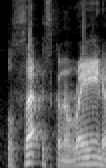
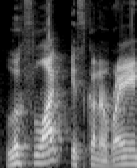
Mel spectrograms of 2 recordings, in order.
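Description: First: It is said quickly and smoothly. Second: It is said slowly and carefully.

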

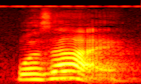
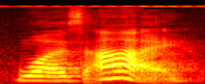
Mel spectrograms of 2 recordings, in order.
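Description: First: It is said at a faster pace. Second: It is said at a slower pace.

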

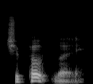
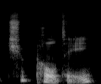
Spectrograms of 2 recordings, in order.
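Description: First: The L sound comes after the T sound. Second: The L sound comes before the T sound. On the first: The speaker calls it right. "The L clearly comes after the T" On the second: The speaker calls it wrong. "it is not Chipotle"

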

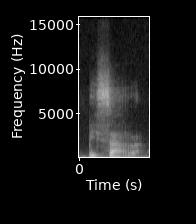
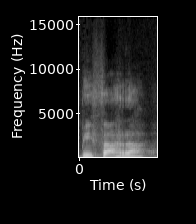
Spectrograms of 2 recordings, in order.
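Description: First: The z is sounded like s. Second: The z is sounded like th. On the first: The speaker calls it right. "Lo correcto es decir" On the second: The speaker calls it wrong. "ni decimos pizarra"

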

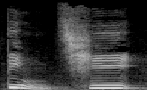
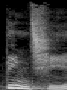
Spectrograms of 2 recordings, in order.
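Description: First: The second syllable has a high level first tone. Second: The second syllable has a rising second tone. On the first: The speaker calls it right. "应该是定期" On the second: The speaker calls it wrong. "不要念成是定期"

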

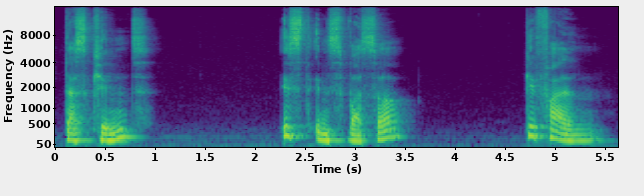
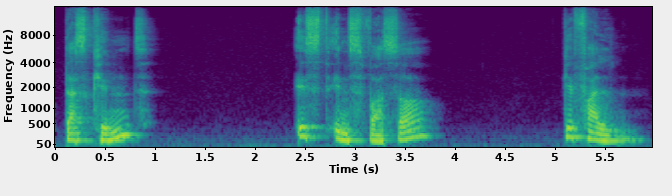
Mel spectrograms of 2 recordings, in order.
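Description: No difference in how they are said.

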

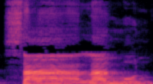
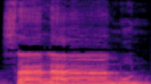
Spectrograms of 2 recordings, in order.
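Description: First: The first syllable sa is held long. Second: The second syllable la is held long. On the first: "yang panjang sanya" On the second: "yang panjang lanya"

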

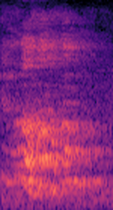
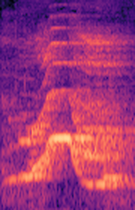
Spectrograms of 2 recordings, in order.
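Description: First: It is said in a sad way. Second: It is said in an excited way.

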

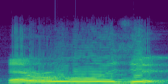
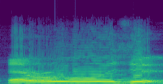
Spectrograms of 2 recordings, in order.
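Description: First: The u vowel is held long. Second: The u vowel is held long.

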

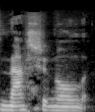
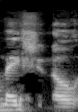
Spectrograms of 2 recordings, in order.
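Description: First: The first vowel is a short 'a' sound. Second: The first vowel sounds like in 'nation'. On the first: The speaker calls it right. "It's national. Nah" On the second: The speaker calls it wrong. "Not national"

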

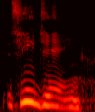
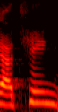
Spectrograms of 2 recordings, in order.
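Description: First: The name is said with a Chinese-style pronunciation. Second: The name is said with an English-style pronunciation. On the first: This is the correct native form. "is the correct way to say it" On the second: This is the familiar form people commonly use. "But I like to say I Ching because we do"

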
